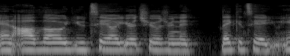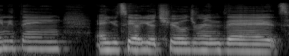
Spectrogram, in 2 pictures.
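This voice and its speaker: Fairly even intonation from a woman whose pitch is medium. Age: 40s. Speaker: video blogger. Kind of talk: personal testimony. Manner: slow.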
